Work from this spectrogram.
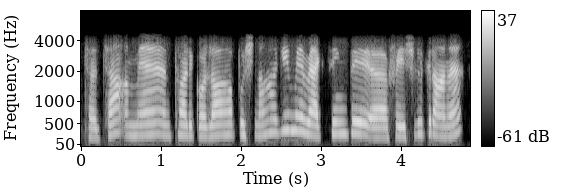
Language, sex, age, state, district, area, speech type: Dogri, female, 30-45, Jammu and Kashmir, Udhampur, urban, conversation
